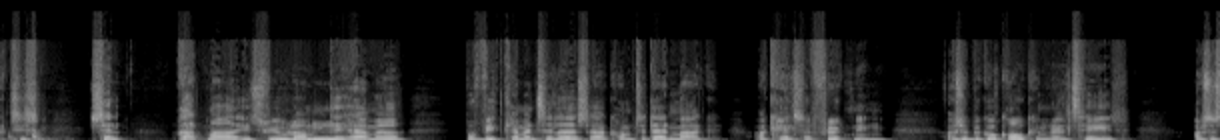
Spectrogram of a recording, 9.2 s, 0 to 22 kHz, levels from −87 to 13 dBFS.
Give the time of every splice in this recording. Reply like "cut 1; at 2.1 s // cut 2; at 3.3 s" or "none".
none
